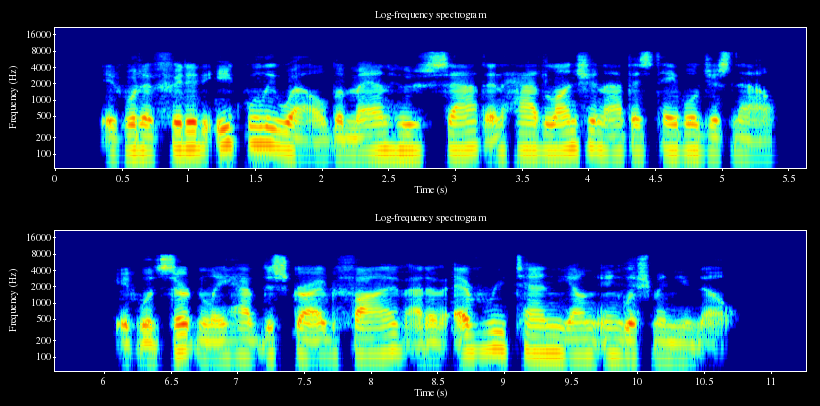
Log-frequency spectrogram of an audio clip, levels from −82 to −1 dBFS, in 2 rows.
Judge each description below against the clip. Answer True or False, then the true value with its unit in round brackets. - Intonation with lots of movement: False (3.5 semitones)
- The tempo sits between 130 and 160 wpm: False (170 wpm)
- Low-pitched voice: True (120 Hz)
